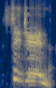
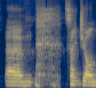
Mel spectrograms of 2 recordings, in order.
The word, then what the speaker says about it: St. John: an ex-Vietnam helicopter pilot who lost his brother, SinJin, St. John SinJin, whichever pronunciation you prefer, in Vietnam.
